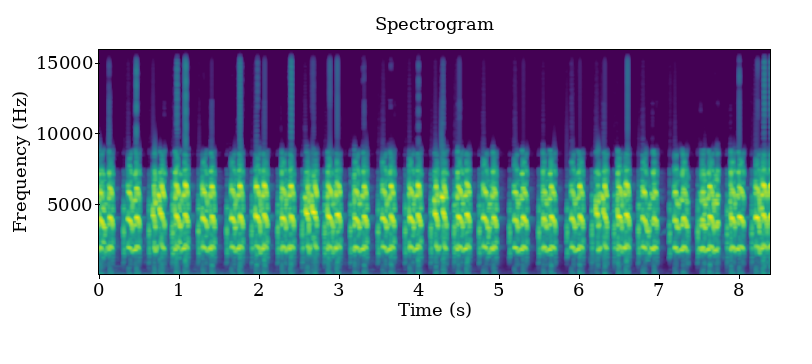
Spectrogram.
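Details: Common kestrels at a nest box in Théding, France, 20 March 2024, two males fighting, an older adult and a juvenile-plumaged one, over the box and a female: a fast, harsh, regularly repeated series of shrill notes, about three per second.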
